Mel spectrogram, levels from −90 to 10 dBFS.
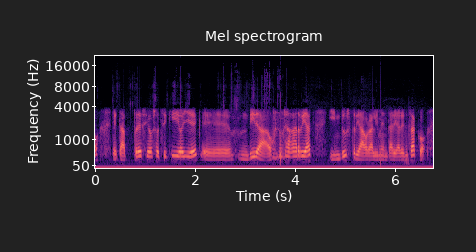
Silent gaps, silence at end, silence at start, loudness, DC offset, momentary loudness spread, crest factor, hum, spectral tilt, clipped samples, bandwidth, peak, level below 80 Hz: none; 0 s; 0 s; -23 LUFS; 0.9%; 10 LU; 20 dB; none; -4 dB/octave; under 0.1%; 12.5 kHz; -4 dBFS; -66 dBFS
